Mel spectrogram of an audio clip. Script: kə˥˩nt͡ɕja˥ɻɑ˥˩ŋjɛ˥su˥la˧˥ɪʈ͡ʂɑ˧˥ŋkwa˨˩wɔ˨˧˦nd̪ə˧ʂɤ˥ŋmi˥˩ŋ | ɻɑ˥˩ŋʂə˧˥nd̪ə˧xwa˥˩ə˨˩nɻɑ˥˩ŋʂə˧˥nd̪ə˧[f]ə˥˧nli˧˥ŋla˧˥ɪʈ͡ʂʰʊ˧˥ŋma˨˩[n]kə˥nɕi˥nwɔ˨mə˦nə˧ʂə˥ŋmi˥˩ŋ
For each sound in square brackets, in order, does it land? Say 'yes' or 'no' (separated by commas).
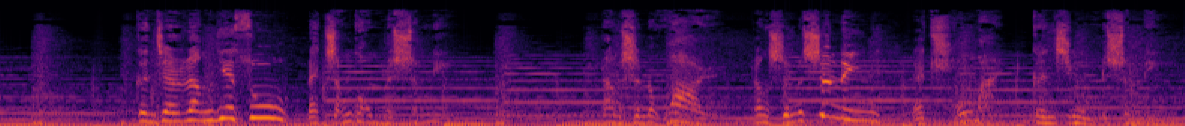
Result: no, yes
